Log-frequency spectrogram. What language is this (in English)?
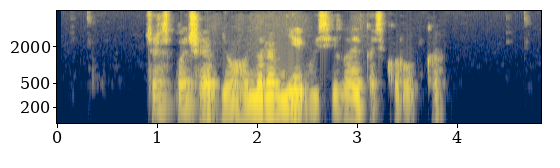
Ukrainian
